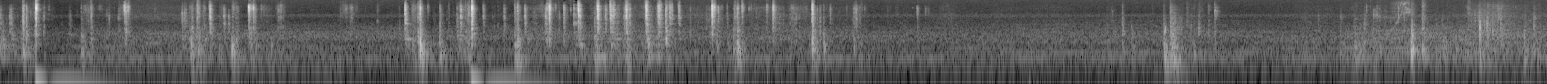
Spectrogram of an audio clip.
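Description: Quick clicks and knocks of fishing tackle being handled in a small metal boat, dense for about three and a half seconds and then only a few, over a faint steady hum.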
